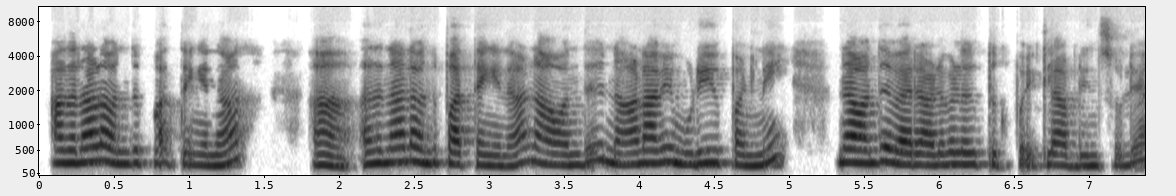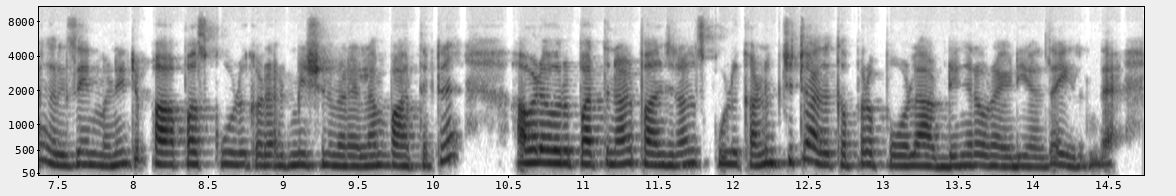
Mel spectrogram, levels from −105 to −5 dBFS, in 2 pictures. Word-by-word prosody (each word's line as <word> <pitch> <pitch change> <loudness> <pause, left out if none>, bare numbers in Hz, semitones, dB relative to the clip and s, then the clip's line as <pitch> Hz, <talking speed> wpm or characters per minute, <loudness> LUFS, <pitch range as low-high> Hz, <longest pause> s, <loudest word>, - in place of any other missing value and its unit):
அதனால 255 +3 +5
வந்து 240 +1 -1
பாத்தீங்கன்னா 215 0 -1 0.6
ஆஹ் 195 -3 +3
அதனால 250 +3 +3
வந்து 250 -1 +1
பாத்தீங்கன்னா, 215 -3 +1
நான் 230 -5 +2
வந்து 215 +5 -2 0.2
நானாவே 250 +4 +3
முடிவு 245 +3 +1
பண்ணி, 210 +5 0 0.5
நான் 260 -1 +7
வந்து 255 +3 +1
வேற 220 -1 +4
அலுவலகத்துக்குப் 220 0 -2
போயிக்கலாம், 210 +1 -2
அப்படின்னு 200 +1 -3
சொல்லி 200 +5 -5
அங்க 280 -6 -3
ரிசைன் 220 +1 -2
பண்ணிட்டு, 215 +5 -2
பாப்பாவ 230 0 +4
ஸ்கூல்க்கோட 225 -3 -4
அட்மிஷன் 210 +1 0
வேலைல்லாம் 195 +2 -1
பாத்துட்டு, 200 - -2 0.5
அவள 260 0 +5
ஒரு 245 - +2
10 230 0 +2
நாள், 245 +2 +1
15 215 -1 +2
நாள் 240 +2 -2
ஸ்கூல்க்கு 235 -3 -3
அனுப்பிச்சிட்டு, 250 +5 0
அதுக்கப்றம் 220 +1 -3
போலாம் 200 0 +1
அப்படிங்குற 200 +3 -1
ஒரு 200 - -1
ஐடியால 185 0 -4
தான் 215 -2 -2
இருந்தேன். 200 +6 -6
220 Hz, 170 wpm, -24 LUFS, 205-240 Hz, 0.6 s, நான்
